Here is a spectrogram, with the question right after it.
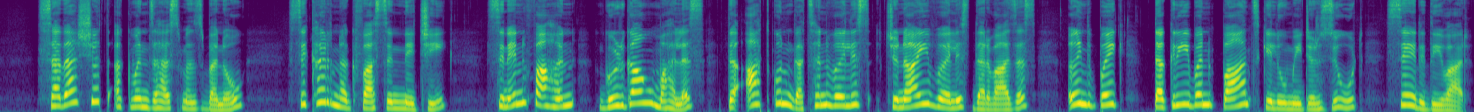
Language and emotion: Kashmiri, neutral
